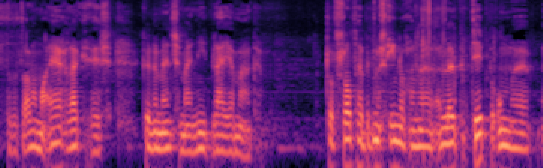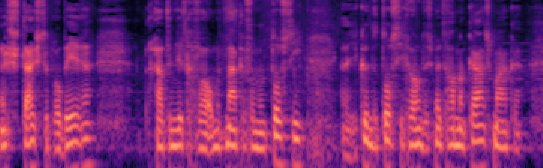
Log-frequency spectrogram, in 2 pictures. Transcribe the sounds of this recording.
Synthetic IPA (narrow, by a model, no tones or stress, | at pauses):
d̥ɑtətɑlˠəma̰ːlˠɛɹχlɛkəɹɪskɵnənmɛnsəmɛjnid̚blɛjəɹmaːkə | tɔtslɔtɦɛpɪkmɪsχinɔχənə̰nløɥkətɪpɔməstœɥstəprowbɪːrən | χaːtɪndɪtχəvɑlˠɔmɦətmaːkənvɑnəntɔstijəkɵntdətɔstiχʋowndɵsmɛtɦɑməkaːsmaːkən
